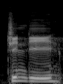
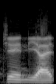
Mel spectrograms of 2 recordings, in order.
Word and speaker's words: JNDI: background was or is there is jindi or jndi depending on how you want to pronounce it the Java naming and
